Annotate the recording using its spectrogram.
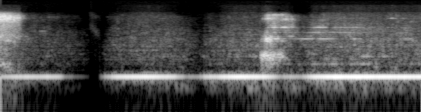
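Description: A singing bowl hums with a steady, swelling ringing tone.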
